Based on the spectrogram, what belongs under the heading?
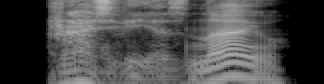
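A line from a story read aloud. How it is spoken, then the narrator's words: Barely audible mutter. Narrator (Russian): пробормотал он чуть слышно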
